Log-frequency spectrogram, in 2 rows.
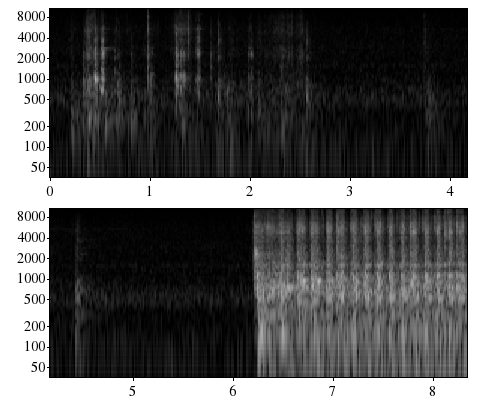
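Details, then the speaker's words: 1953/1954 Ford Golden Jubilee NAA tractor, sat over 20 years, 6-volt starter on 12 volts: clunking, then hard, even, rapid cranking, never fires. Spark good and fuel reaches carburetor; owner suspects excess Marvel Mystery Oil on plugs. "Well, I don't want to get that starter and wiring too hot. It is only a 6-volt starter on this thing, and we're already pushing our luck running her on 12 volts."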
